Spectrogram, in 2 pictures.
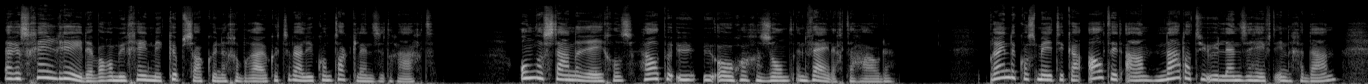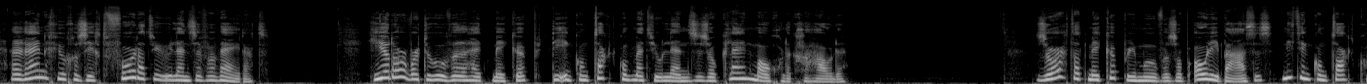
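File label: Dutch General; GoLocalise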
